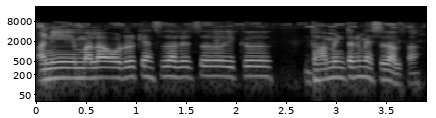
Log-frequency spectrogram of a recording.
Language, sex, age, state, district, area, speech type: Marathi, male, 18-30, Maharashtra, Sangli, urban, spontaneous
